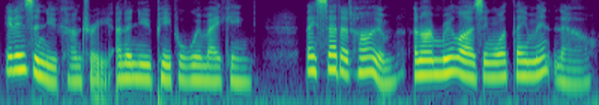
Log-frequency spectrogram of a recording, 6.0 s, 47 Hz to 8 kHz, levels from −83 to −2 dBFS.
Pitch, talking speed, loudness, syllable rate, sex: 190 Hz, 220 wpm, -18 LUFS, 5.3 syllables/s, female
